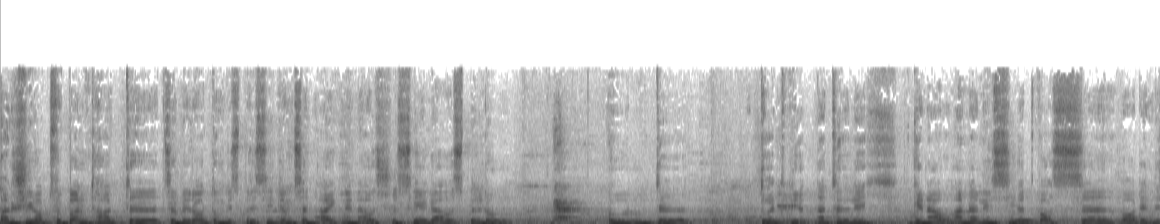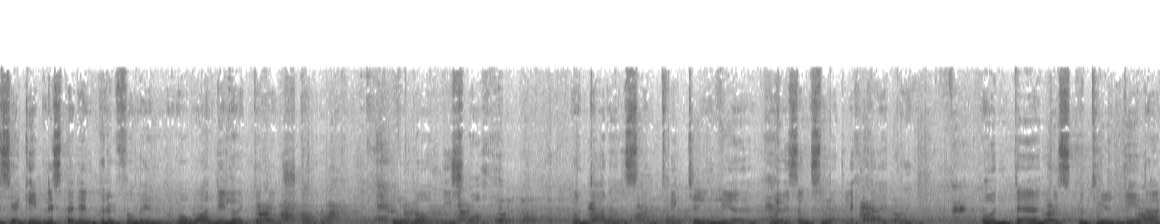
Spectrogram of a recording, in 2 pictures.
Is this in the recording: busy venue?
yes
